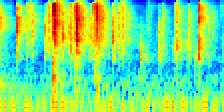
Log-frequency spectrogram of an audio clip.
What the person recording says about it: most of them have a little ball in there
